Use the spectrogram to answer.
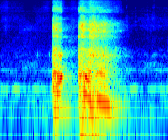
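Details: Woman on a live stream who says she is unwell and cannot talk: a single harsh, raspy cough in two quick bursts, with faint room hum.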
